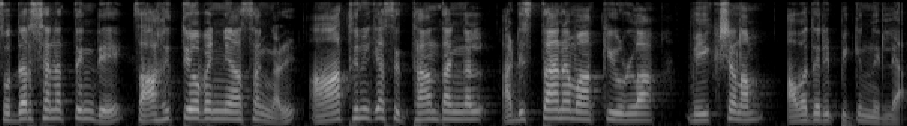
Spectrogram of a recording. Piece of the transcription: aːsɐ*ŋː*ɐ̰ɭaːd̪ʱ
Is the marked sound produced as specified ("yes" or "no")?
yes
